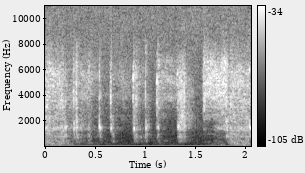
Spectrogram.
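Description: Near silence: faint room tone with scattered soft, irregular clicks.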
